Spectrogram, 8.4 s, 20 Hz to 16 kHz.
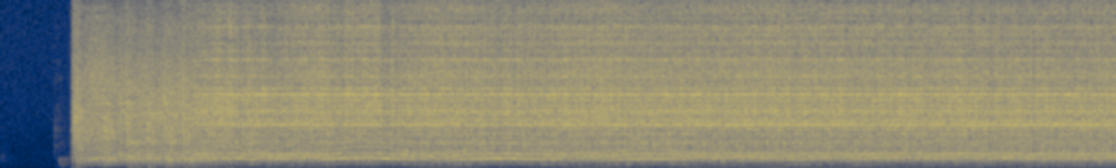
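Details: Audi 200 20V with a 3B engine after the timing was reassembled: it catches and runs steadily with a wavering metallic hum over a hissy, busy top end, an abnormal engine noise with the cause unclear.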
